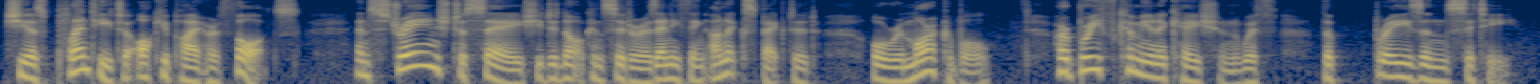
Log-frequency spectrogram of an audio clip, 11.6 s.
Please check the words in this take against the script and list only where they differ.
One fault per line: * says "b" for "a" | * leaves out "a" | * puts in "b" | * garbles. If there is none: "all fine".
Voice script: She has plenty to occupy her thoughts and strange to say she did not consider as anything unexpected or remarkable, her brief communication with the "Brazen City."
all fine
